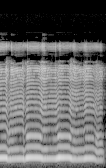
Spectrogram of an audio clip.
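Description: A man humming one long held note for about two seconds, its pitch wavering gently up and down.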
